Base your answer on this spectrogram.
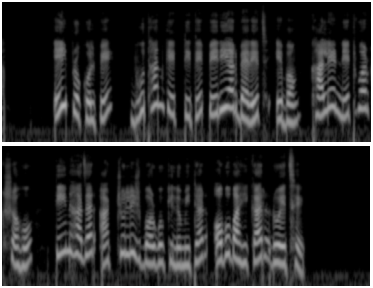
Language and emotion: Bengali, neutral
